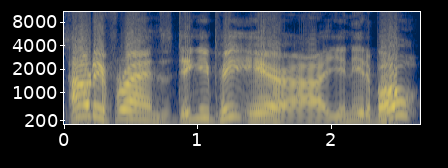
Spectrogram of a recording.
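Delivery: high, loud cheery hawker voice; eager boatman pitching his ride; folksy salesman. Acted. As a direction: sell the boat like a friendly huckster. GM voices Dingy Pete selling.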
